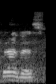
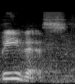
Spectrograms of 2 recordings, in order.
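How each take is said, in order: First: The first vowel is a short 'eh' sound. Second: The first vowel is a long 'ee' sound. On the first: The speaker calls it wrong. "a lot of people guess Bevis first" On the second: The speaker calls it right. "So it's pronounced Beavis"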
